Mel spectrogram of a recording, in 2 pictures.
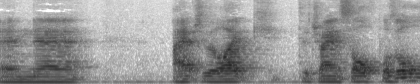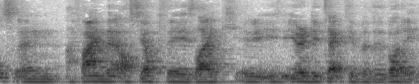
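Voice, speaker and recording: A man with a Yorkshire accent speaks at a fairly low pitch. His intonation is monotone and flat, over noticeable background noise. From Yorkshire, England. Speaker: osteopath. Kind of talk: casual talk to camera.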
